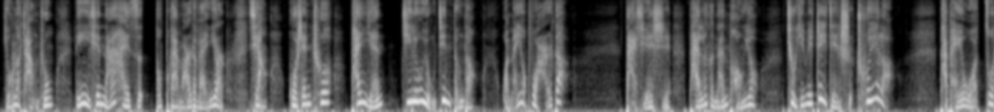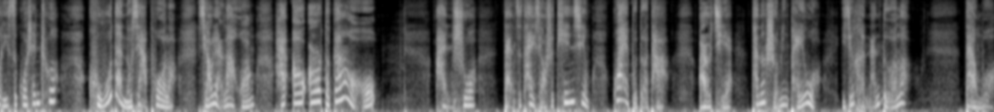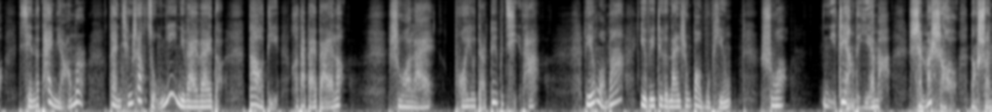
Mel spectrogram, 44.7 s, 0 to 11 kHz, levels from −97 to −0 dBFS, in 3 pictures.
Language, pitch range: Chinese, 165-275 Hz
